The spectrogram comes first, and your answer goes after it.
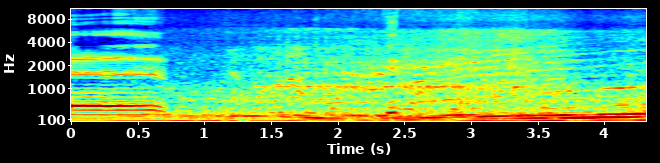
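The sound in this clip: A racing car, a fast red-and-white model on a track, accelerates away. Its loud engine roars steadily and climbs in pitch as it speeds off.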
